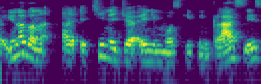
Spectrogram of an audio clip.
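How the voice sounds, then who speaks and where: A woman's voice with a Cameroonian accent and very wide pitch swings. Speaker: life coach and speaker. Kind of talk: casual interview.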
